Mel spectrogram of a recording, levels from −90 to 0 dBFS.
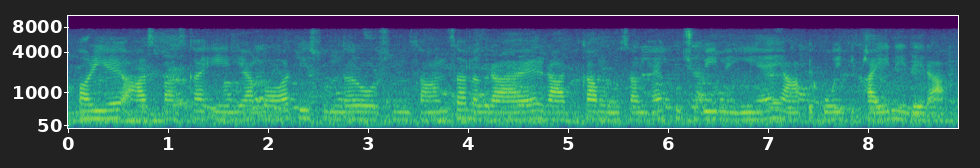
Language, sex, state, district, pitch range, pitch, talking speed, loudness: Hindi, female, Rajasthan, Bikaner, 175-185 Hz, 180 Hz, 210 wpm, -19 LUFS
